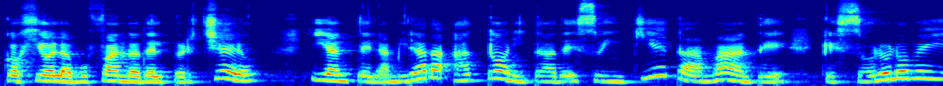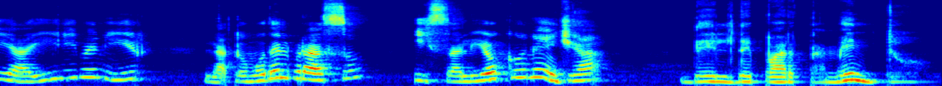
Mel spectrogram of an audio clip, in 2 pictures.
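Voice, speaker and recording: A woman's voice: medium pitch, animated, measured pace. A woman with a Mexican accent reading her own romance novel aloud as dramatic, scripted narration.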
